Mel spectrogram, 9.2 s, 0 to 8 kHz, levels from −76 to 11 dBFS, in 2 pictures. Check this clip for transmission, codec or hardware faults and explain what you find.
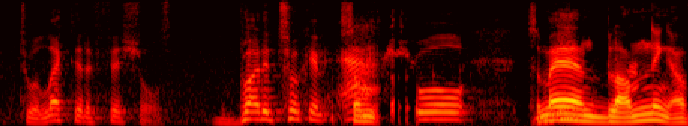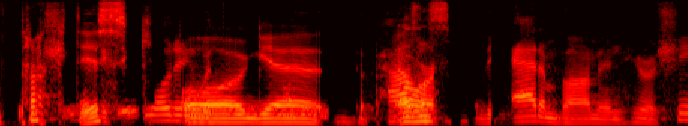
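Two call-path faults recur through the clip.

Speech suppressed in double talk, at 2.55–2.8, 3.86–5.84, 6.05–7.02 and 7.51–7.93 s: the speech dips by about 25 to 40 dB, likely because the echo canceller mistook overlapping talk for echo. These are drops in the main voice itself, not an added copy.

Echo leak, at 2.59–2.65, 5.36–5.53 and 7.65–7.71 s: short delayed repeats arrive 247 ms late, about 15 to 30 dB below the speech, likely residual echo that got past the canceller. This is a second, later copy, not a loss of level.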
